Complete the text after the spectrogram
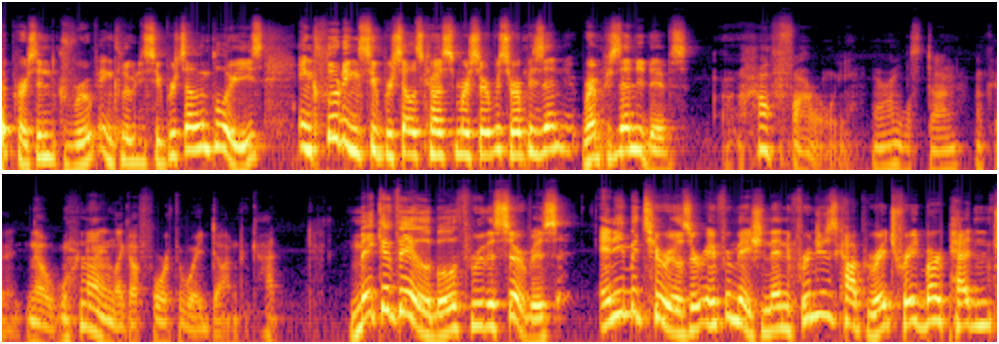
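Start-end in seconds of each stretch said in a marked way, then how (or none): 5.5-9.5 much lower, much softer mutter; tired grumble to himself; weary aside. Real, not acted. Weary aside about progress.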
